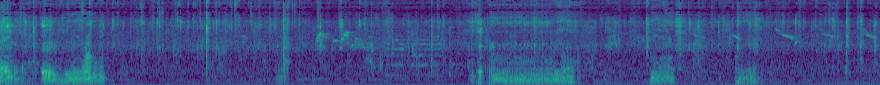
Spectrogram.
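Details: Cute pet dog giving short rough growls in separate bursts near the start, middle and around ten seconds, with quiet handling noise between.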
